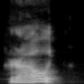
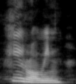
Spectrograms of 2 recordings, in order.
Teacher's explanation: gabungan dua bunyi vokal yang terpisah dalam sebutan berbeza dengan diftong yang dilafazkan secara berterusan dalam satu hembusan nafas. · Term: vokal rangkap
